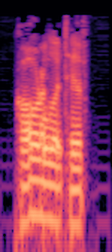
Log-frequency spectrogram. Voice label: "correlative", English; adjectives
